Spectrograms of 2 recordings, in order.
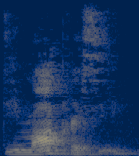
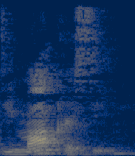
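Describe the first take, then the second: First: The stress is on the second syllable. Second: The same.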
